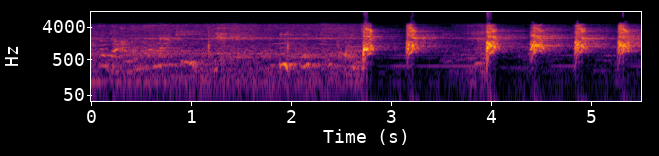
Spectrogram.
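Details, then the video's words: Pet Shih Tzu vocalizing as though telling a story: after a noisy stretch with faint voices, five crisp barks come roughly every half second. "MY SHIH TZU TELLING STORY"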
